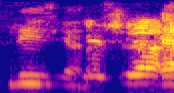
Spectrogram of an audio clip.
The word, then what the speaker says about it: Lygia: How are you pronouncing her first name? Ligia. – Ligia. L-Y-G-I-A.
